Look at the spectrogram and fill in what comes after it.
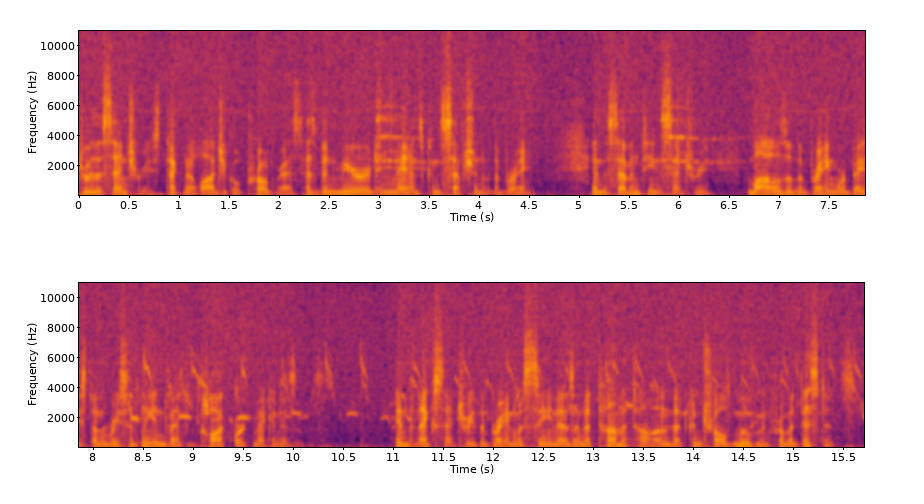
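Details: Adult male narrator; normal speech.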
